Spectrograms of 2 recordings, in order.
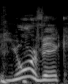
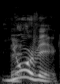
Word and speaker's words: Jorvik: Jorvik. Yeah, there's a J. I think it's pronounced with a Y, though.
